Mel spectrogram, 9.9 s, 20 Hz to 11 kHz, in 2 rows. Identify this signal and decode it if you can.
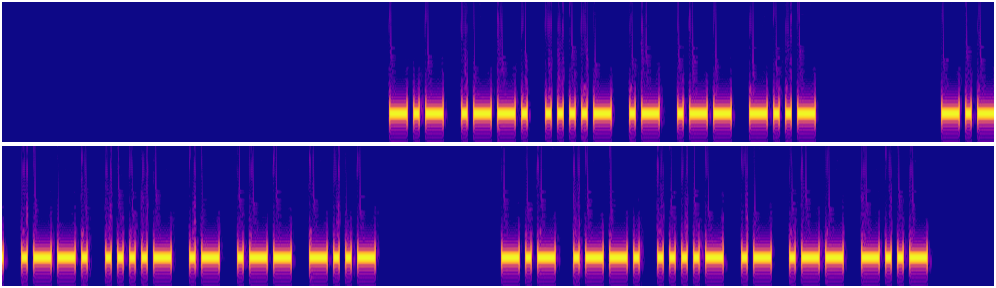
Morse code, heard as a keyed tone, about 40 wpm, 700 Hz. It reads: KP4AWX KP4AWX KP4AWX
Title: DXCC-100 Call Signs - 6 Characters - Repeated 3x - 40wpm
